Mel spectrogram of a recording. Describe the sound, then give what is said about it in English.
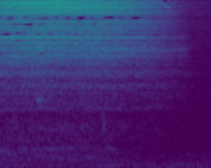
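A single deep breath, heard as a soft, airy hiss that is strongest at first and then fades away within a second or two, with no talking. “And our third and final breath together, breathe in”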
